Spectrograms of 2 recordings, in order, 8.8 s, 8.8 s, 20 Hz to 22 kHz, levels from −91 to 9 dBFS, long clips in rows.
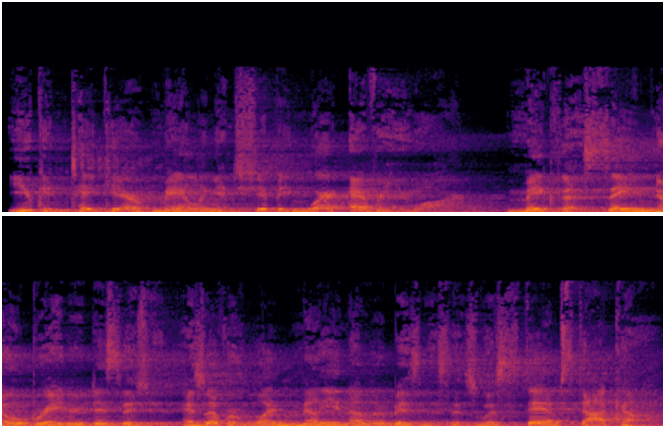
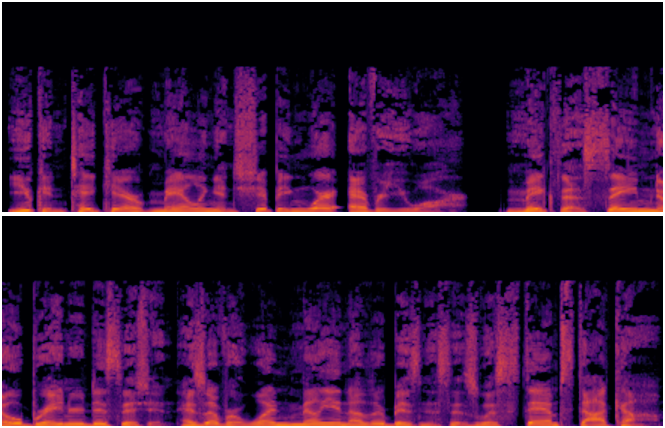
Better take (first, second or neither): second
